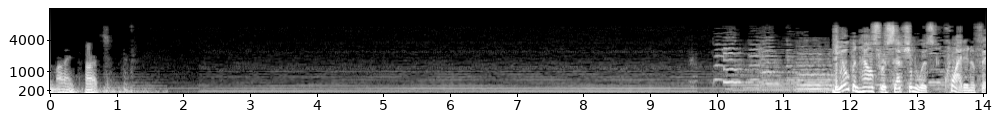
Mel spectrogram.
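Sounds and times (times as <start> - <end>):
low hum of held tones: 0.0 - 10.7.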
